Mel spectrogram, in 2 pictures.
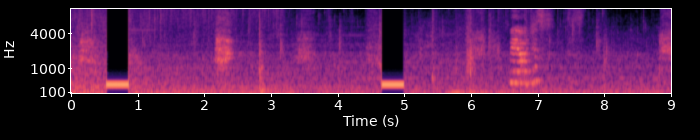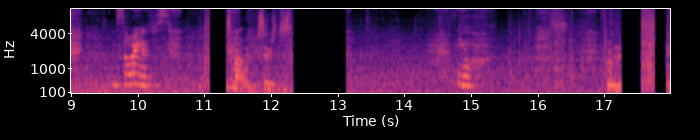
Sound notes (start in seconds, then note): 2.1 gasping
